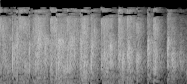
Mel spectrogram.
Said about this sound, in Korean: 우리 모두 온라인 얼굴은 모르고 이름은 모르지만 온라인 회복 참여자 모든 분들을 위해서 우리 함께 그분들을 위해서 박수를 받아갑시다.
